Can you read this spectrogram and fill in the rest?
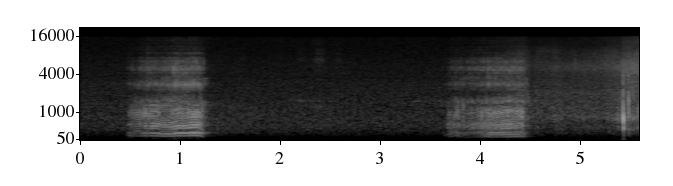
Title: Delilah the basset hound snoring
